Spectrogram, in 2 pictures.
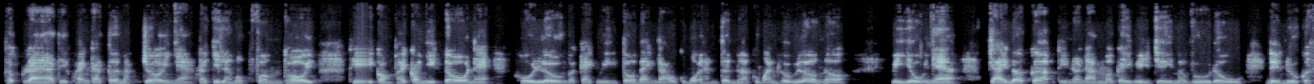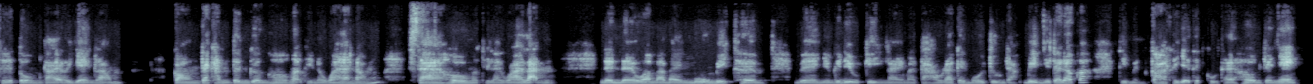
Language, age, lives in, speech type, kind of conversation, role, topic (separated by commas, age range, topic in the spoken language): Vietnamese, 25-29, Vietnam, read, expert-assistant, expert, Nếu muốn tìm hiểu về các giai đoạn phát triển của một ngôi sao, bạn sẽ bắt đầu từ đâu để dễ hình dung nhất?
